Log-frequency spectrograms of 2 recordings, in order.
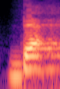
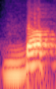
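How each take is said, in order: First: The vowel sounds like 'eh'. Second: The vowel sounds like 'uh'. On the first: The speaker calls it right. "डेफ बोलोगे" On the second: The speaker calls it wrong. "डफ नहीं बोलोगे इसको"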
